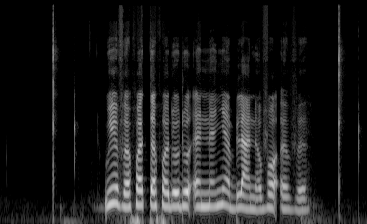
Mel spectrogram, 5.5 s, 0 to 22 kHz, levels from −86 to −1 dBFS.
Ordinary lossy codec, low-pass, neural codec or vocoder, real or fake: Opus, 32 kbps; 19.8 kHz; codec, 44.1 kHz, 7.8 kbps, Pupu-Codec; fake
